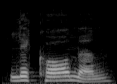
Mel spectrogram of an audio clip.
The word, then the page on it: lekamen: [le:k'a:men]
